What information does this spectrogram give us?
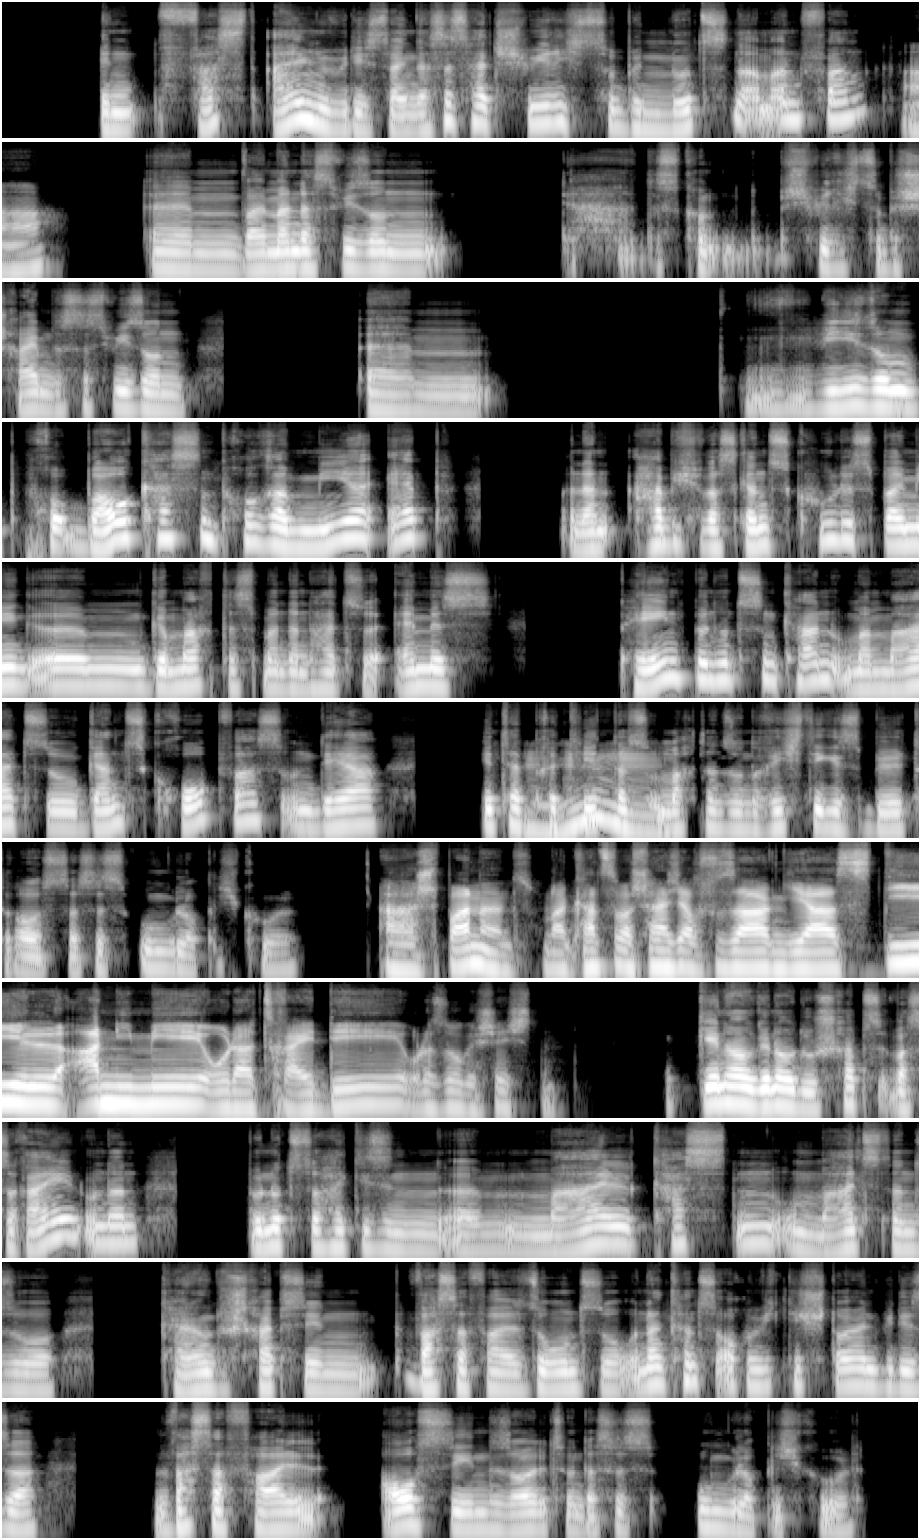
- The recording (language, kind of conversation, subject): German, podcast, Welche Apps erleichtern dir wirklich den Alltag?
- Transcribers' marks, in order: stressed: "unglaublich"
